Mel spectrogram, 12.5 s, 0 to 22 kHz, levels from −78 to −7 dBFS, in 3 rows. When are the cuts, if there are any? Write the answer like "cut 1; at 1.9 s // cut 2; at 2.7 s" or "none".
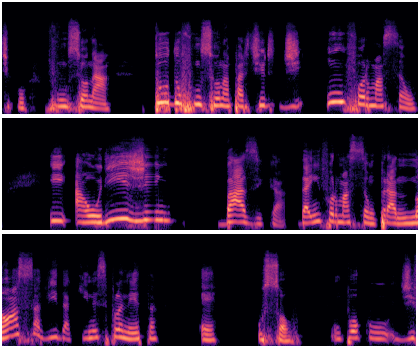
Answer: cut 1; at 11.6 s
